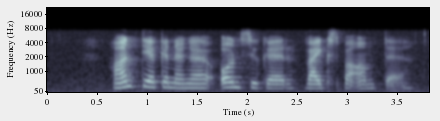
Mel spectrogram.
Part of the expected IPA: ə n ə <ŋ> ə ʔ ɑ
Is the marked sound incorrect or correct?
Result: correct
